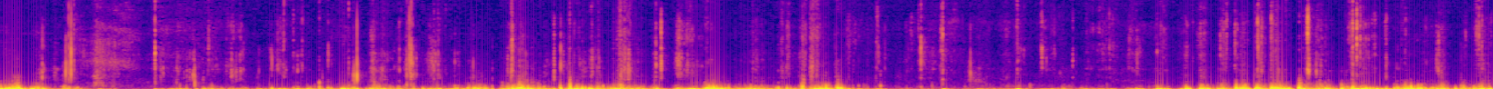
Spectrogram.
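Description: A fist-sized solid wooden sphere wrapped in a yellow and teal beeswax-coated cotton wrap is held in both hands while long nails scratch and grip the waxy wrap over the hard ball. The result is a dense stream of soft crinkling, rubbing and crunchy scratches, heavy in low-end thump with quick bright ticks on top. The sound briefly drops quiet near the start and again mid-clip before building back up.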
